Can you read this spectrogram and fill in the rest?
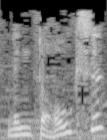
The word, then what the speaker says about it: Ventoux: Mont Ventoux, Ventoux, la mia pronuncia francese è quasi migliore della tua australiana, credo, che era la Laura.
